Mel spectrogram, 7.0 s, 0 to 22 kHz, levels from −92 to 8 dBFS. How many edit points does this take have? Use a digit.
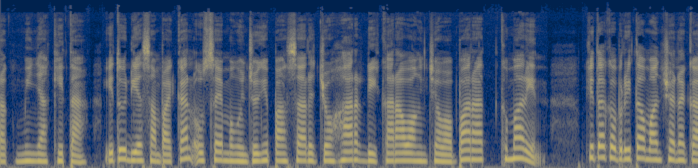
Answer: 2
